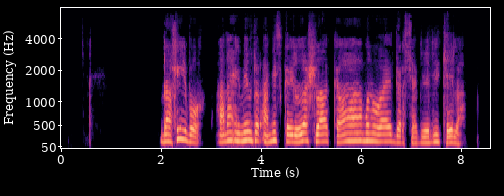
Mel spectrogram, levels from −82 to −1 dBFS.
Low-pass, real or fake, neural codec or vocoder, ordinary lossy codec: 7.2 kHz; fake; codec, 24 kHz, 1 kbps, SNAC; MP3, 32 kbps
